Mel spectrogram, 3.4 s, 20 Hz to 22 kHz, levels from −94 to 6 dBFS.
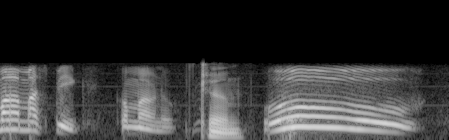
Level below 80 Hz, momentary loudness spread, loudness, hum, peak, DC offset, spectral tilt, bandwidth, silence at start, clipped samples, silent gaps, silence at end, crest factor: -52 dBFS; 14 LU; -18 LUFS; none; -2 dBFS; under 0.1%; -4.5 dB/octave; 4.3 kHz; 0 s; under 0.1%; none; 0.25 s; 16 dB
